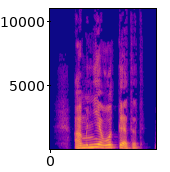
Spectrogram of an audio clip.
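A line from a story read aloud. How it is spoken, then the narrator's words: Excited yell. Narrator (Russian): возбужденно завопила Тури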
